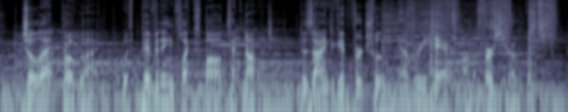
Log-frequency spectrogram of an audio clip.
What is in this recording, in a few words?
Commercial; Gillette ProGlide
